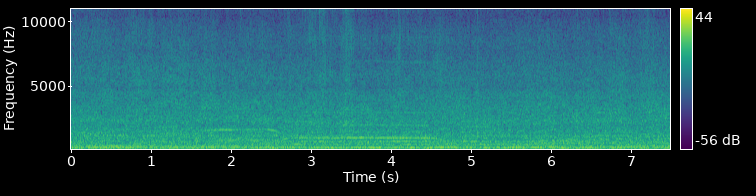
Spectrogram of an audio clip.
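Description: Midget race cars' engines running hard as a pack laps a dirt oval: a loud, continuous engine noise. Single cars' pitches stand out briefly as they pass.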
